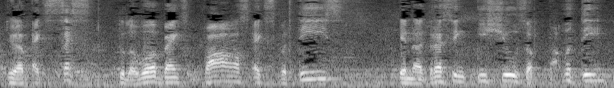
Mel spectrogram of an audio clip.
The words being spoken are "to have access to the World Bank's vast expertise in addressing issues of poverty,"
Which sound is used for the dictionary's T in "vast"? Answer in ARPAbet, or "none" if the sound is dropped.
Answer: none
